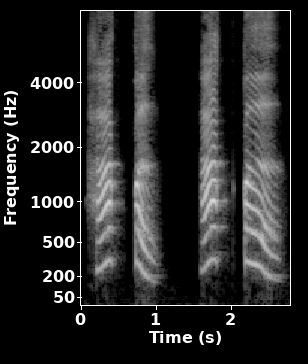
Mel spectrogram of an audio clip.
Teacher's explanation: आवाज भी रोक दी, सांस भी रोक दी और दबाव भी डाला। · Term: झटका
